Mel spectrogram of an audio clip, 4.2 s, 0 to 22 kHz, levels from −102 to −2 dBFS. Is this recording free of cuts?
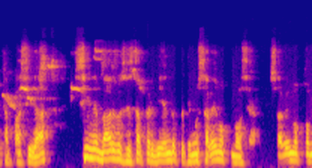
yes; 0 cuts

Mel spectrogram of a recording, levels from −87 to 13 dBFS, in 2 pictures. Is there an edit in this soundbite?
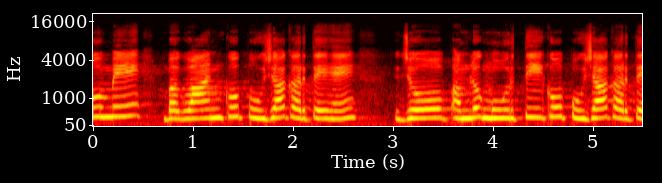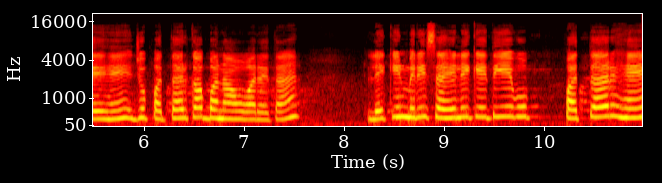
yes; 1 cut; at 4.8 s

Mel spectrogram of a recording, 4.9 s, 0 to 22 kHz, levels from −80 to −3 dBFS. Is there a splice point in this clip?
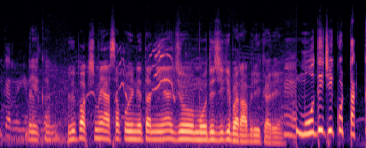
yes; 2 cuts; at 0.9 s, 3.9 s

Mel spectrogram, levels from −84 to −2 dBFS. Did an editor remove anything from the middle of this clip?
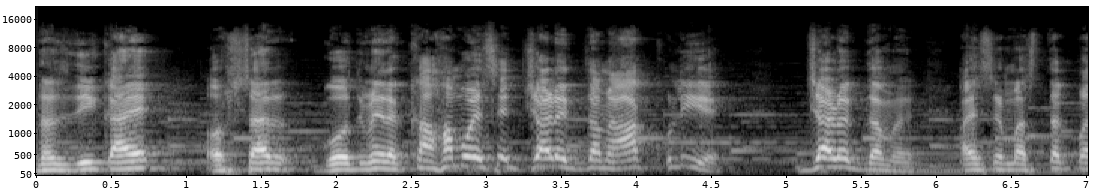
no; 0 cuts

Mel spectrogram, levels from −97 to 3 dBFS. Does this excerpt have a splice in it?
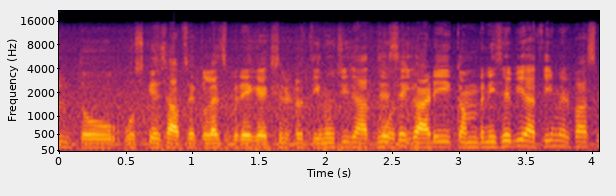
yes; 1 cut; at 2.4 s

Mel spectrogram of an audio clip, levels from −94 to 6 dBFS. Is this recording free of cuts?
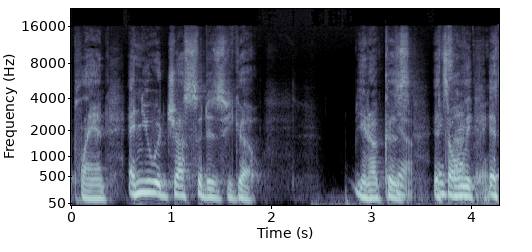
yes; 0 cuts

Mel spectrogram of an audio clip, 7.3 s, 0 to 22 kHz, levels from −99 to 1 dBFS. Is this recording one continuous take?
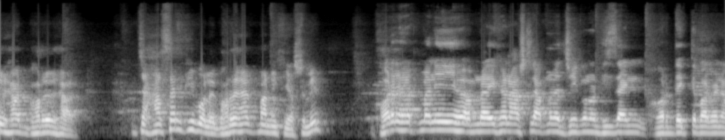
yes; 0 cuts

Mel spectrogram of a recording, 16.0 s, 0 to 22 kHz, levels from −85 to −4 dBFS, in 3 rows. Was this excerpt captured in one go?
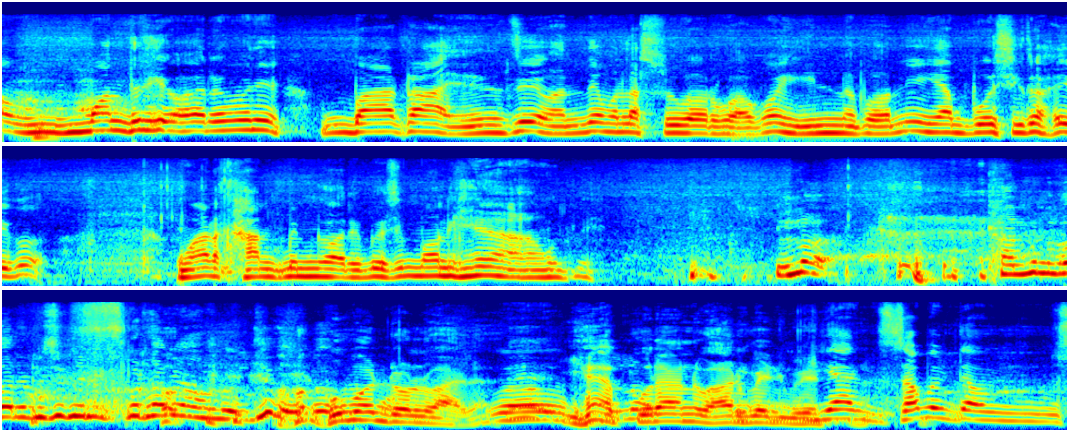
yes; 0 cuts

